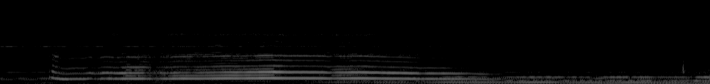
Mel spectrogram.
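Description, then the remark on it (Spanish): An eerie, whining moan like a howl, coming from a porch, rises suddenly and holds one long, wavering tone for several seconds before fading, leaving a low rumble underneath. No one speaks. “Y casi al momento de prenderse, el quejido se escuchó con más claridad que nunca, viniendo del porche, sin lugar a dudas.”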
